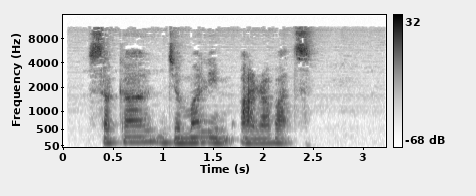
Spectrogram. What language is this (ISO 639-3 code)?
pwn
